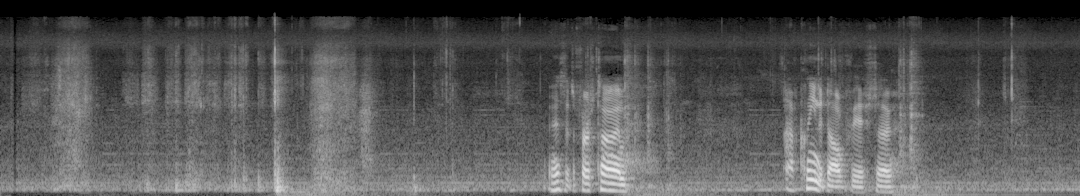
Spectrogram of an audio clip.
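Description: A knife slices through raw fish.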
